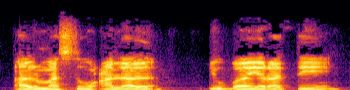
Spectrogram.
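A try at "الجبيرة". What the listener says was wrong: Hei, jabirah, jabirah. Bukan jubairah, jabirah.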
